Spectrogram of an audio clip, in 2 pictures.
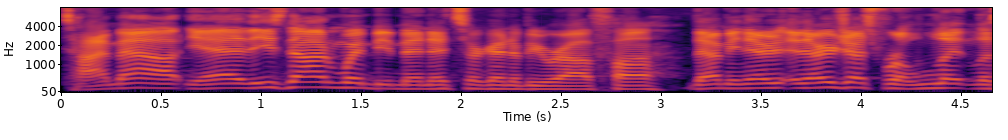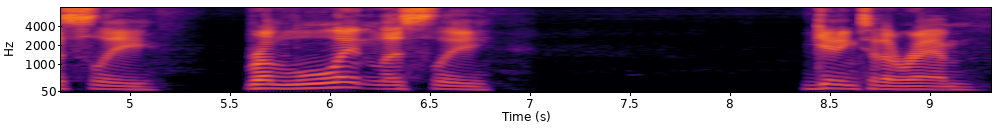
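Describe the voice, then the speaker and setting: Man hosting a live stream, blunt and profane, smooth clean voice, middle pitch. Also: a little slow. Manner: blunt, profane, reads and answers chat. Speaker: streamer hosting a watch party. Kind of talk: casual live game-watching chat.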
